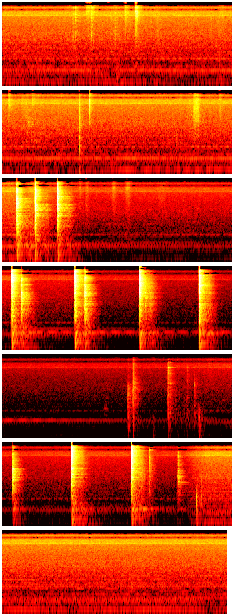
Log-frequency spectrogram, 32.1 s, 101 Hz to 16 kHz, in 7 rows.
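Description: Hammer blows on steel at the lower ball joint of a Ford F-150's lower control arm, knocking the old ball joint out after its snap ring is off. About fifteen hard, ringing strikes come in bunches of two to four, some lighter ones in the middle, with a steady hum in the first third and again near the end.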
